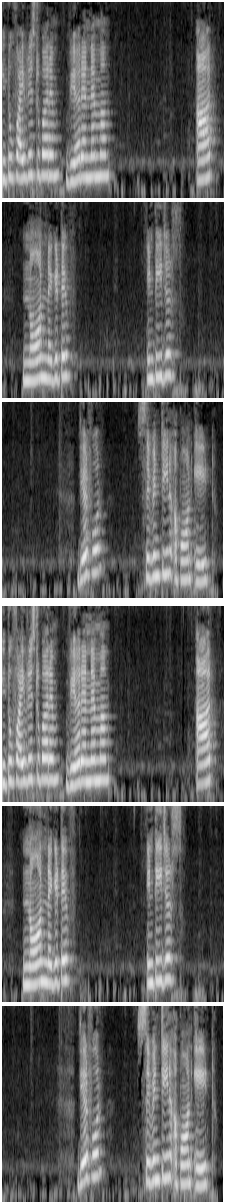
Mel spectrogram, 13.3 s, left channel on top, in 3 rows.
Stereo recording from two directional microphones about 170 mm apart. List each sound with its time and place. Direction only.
0.0 s speech: 40° right (ahead or behind)
3.8 s speech: 45° right (ahead or behind)
7.3 s speech: 40° right (ahead or behind)
10.2 s a woman's voice: 35° right (ahead or behind)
